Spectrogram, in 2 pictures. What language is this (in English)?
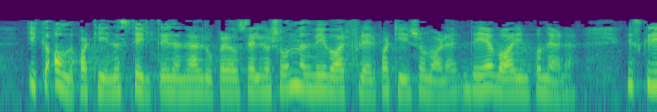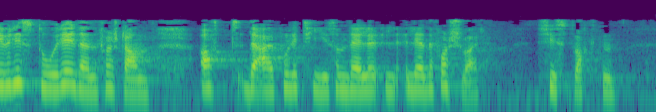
Norwegian Bokmål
